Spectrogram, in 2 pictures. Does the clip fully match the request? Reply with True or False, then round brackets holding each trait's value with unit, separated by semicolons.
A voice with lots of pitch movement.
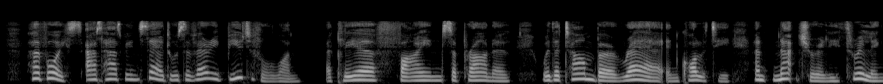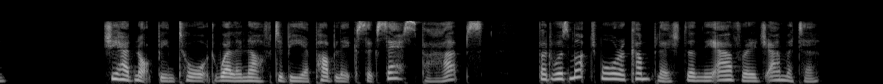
True (6.2 semitones)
